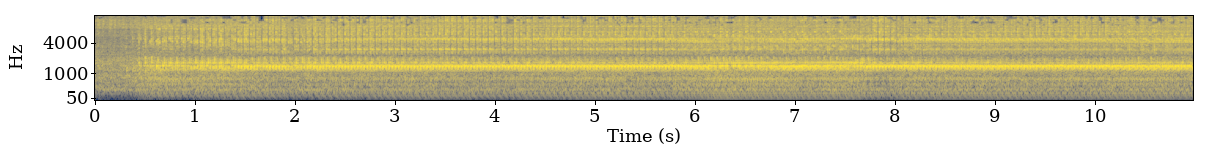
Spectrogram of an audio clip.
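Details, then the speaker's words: Milling machine climb milling the tang of a tailstock die holder after adding an angle plate behind the vise-held workpiece to cure chatter from lack of rigidity; steady high cutting whine, even beat, no harsh chatter. Smooth cut. "Well, it's definitely better. I've got to be careful because I'm climb milling here as well."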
